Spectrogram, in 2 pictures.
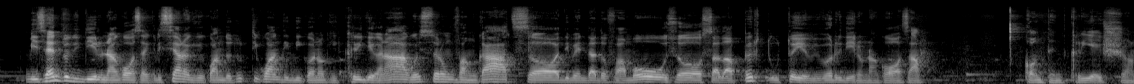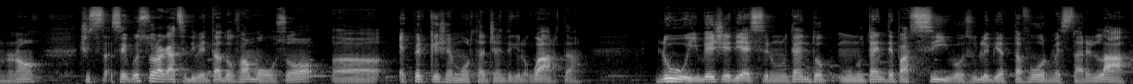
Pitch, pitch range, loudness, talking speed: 105 Hz, 100-115 Hz, -26 LUFS, 165 wpm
